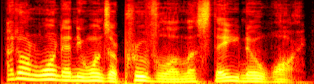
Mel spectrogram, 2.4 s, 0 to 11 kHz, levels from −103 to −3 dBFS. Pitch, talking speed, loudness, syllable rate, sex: 125 Hz, 230 wpm, -16 LUFS, 6.6 syllables/s, male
